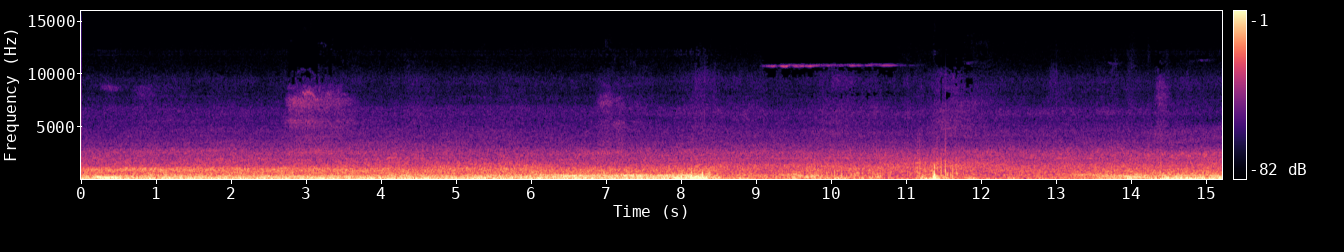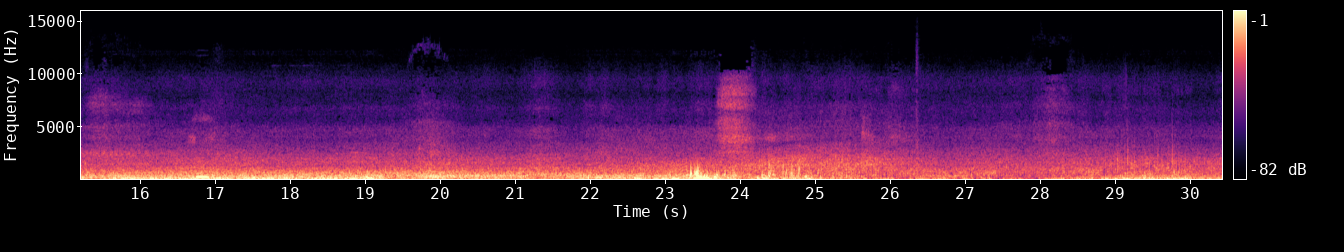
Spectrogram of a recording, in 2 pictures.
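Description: Steady road and engine rumble heard from inside a moving car, with three sharp thumps spread through it.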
